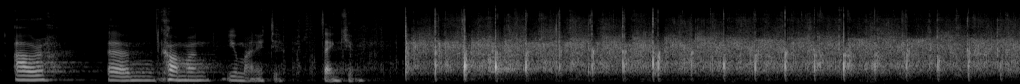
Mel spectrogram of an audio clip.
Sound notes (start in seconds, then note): 4.0 audience clapping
